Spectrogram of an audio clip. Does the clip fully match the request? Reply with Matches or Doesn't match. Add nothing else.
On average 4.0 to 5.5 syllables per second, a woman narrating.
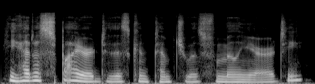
Doesn't match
